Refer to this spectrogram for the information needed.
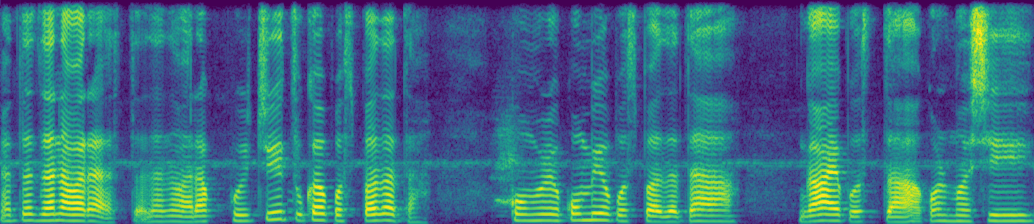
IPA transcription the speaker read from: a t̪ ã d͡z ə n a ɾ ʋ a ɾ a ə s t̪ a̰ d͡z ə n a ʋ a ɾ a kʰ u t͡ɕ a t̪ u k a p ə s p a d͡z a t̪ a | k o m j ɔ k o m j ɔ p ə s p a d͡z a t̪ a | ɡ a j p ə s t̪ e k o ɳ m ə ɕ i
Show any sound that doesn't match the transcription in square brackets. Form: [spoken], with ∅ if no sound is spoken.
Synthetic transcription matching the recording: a t̪ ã d͡z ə n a [∅] ʋ a ɾ a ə s t̪ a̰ d͡z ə n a ʋ a ɾ a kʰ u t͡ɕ [i] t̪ u k a p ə s p a d͡z a t̪ a | k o m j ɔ k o m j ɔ p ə s p a d͡z a t̪ a | ɡ a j p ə s t̪ [a] k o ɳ m ə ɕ i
